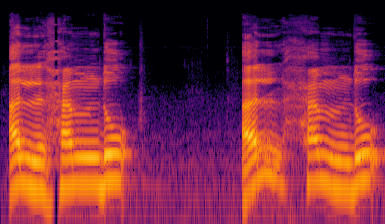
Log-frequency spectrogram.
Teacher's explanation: ہا حلق کے درمیان میں سے لیکن گلا نہیں گھونٹا جا رہا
